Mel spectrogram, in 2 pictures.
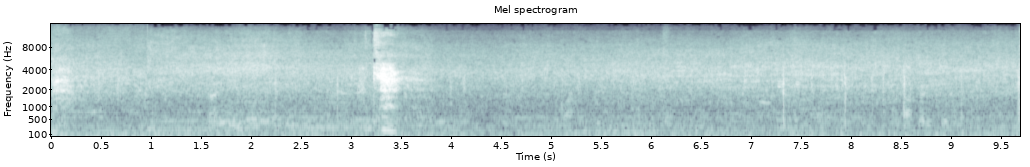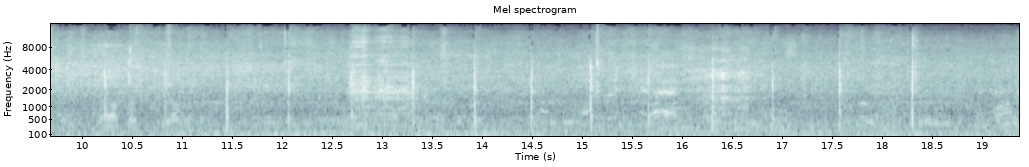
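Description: Busy outdoor plaza ambience: a steady low rumble under scattered voices of people nearby, with light footstep clicks on stone paving about once or twice a second from partway through.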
